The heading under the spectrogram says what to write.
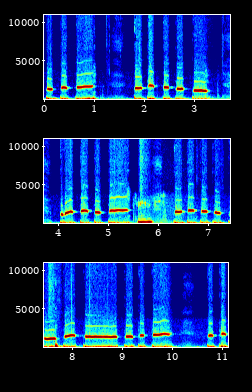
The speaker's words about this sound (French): Il va siffler pour vous ce matin, pour vous faire deviner un artiste français qui se cache derrière son joli sifflet de rossignol.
